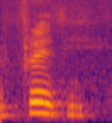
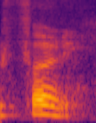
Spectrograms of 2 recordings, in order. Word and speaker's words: pretty: I think I'm very pretty.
